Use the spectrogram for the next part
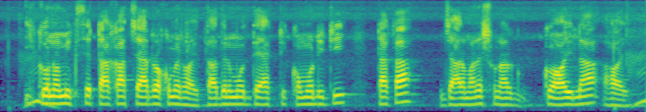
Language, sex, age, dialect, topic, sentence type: Bengali, male, 18-24, Northern/Varendri, banking, statement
